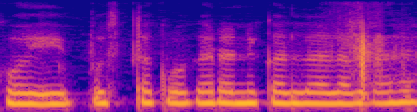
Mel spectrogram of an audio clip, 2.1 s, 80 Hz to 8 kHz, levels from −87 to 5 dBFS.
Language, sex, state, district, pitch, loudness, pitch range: Hindi, female, Uttar Pradesh, Deoria, 245 Hz, -17 LUFS, 240-250 Hz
